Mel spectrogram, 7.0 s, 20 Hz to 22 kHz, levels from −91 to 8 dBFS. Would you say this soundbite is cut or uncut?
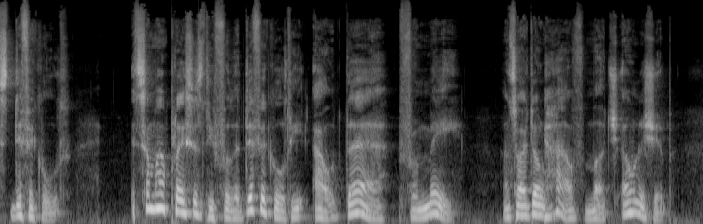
cut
